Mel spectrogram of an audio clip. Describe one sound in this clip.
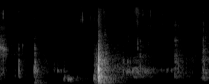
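A box knocks onto a table.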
